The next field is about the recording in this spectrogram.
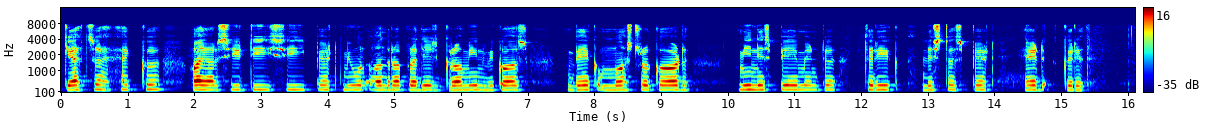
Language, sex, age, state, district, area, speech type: Kashmiri, male, 18-30, Jammu and Kashmir, Kupwara, rural, read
